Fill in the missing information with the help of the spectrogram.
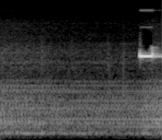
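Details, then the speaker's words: Simulated demonstration of an oxygen concentrator low-flow alarm from kinked tubing: a quiet hum, then a short, high, sharp beep that stops after the tubing is removed from the outlet. "you would see after a moment the alarm will stop"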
